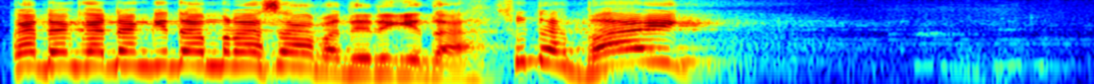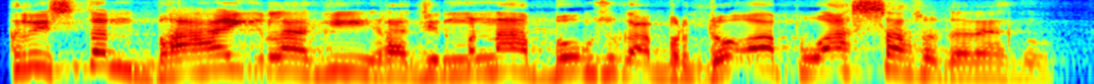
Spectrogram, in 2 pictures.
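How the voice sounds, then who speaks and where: High-voiced man preaching a sermon. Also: animated, normal speed, fairly bright tone. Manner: preaching, addresses listeners as brothers and sisters, mixes in English phrases. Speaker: pastor.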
